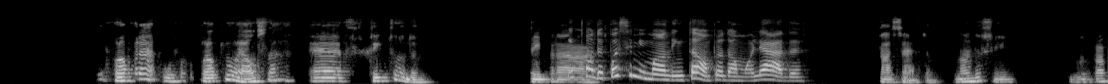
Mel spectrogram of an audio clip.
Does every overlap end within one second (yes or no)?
yes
